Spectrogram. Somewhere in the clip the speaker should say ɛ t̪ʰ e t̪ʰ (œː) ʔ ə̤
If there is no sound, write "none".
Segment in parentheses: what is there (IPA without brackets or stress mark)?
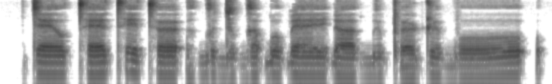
œː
